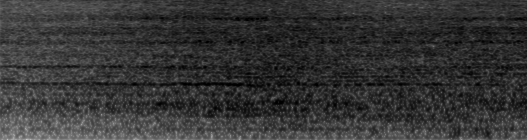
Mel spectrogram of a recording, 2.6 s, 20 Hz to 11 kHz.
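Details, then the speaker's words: 2007 Chevy Suburban after replacing serpentine belt and belt tensioner pulley, engine running: even steady hum with no squeal or chirp; belt drive quiet, squeal fixed. "ground here check everything out nice and quiet nice and quiet enough that you want to hear"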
